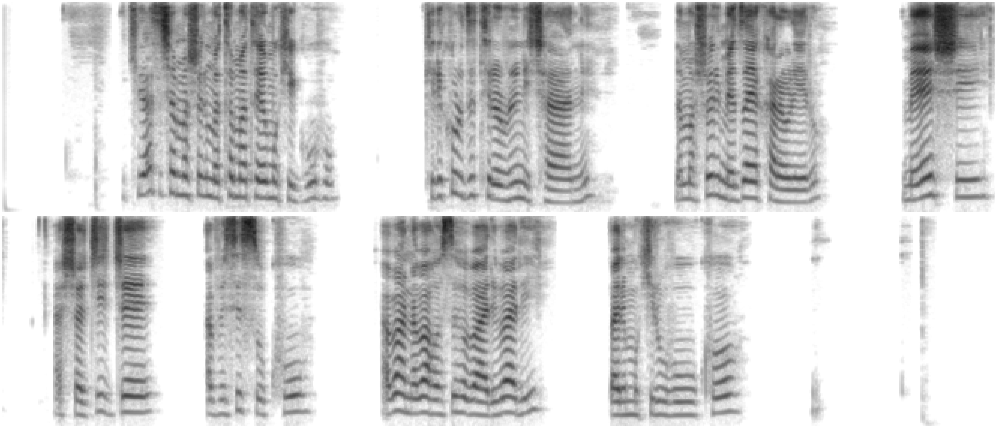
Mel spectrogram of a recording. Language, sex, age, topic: Rundi, female, 36-49, education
